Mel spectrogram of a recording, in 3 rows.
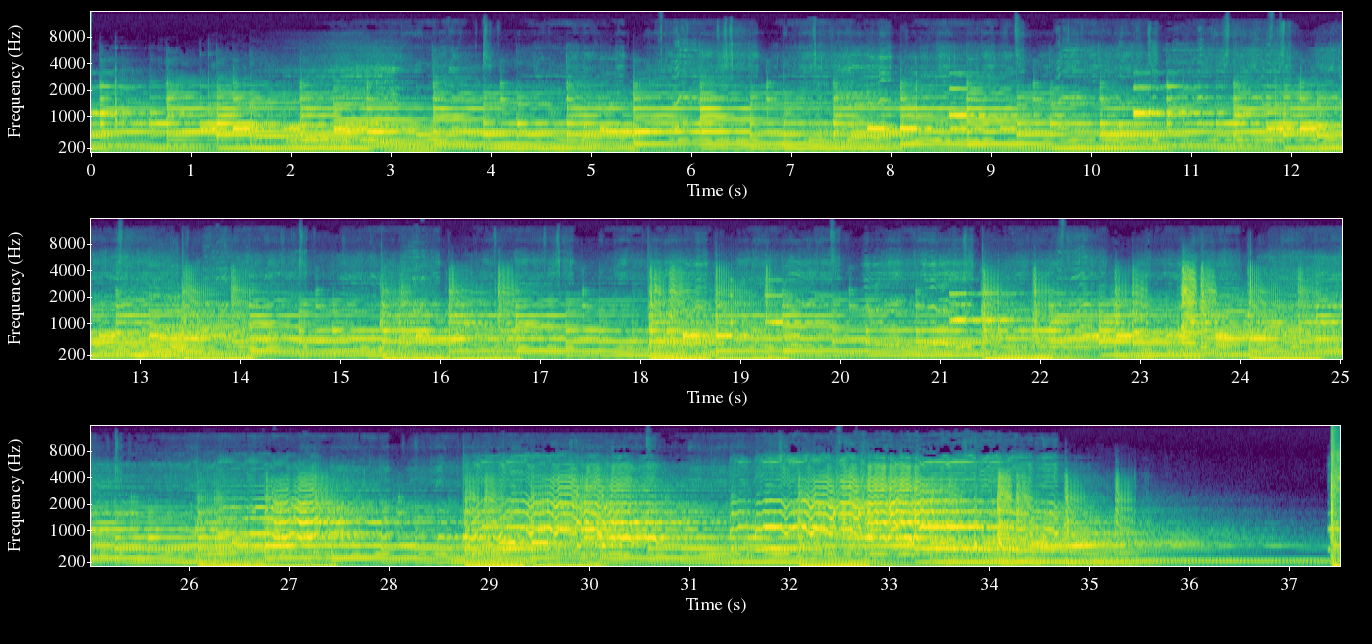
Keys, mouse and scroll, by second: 1.0 click, 2.3 ctrl+g, 5.2 click, 5.8-8.2 drag, 11.0-13.0 right drag, 14.0 shift+a, 17.6-20.1 middle drag, 22.1 click, 24.4-25.7 middle drag, 26.7 middle click, 27.2-28.6 drag, 30.3 ctrl+g, 32.5-35.8 drag.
